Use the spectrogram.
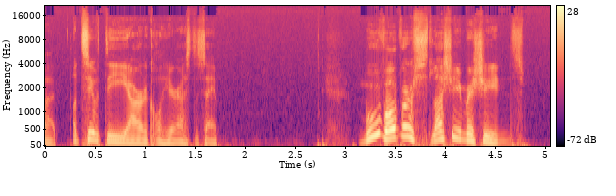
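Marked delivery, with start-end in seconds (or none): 3.1-4.8 very high, loud, put-on sing-song voice, swooping. Reading an article headline aloud, done in an Apu voice. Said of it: "I had to do an Apu voice there".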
